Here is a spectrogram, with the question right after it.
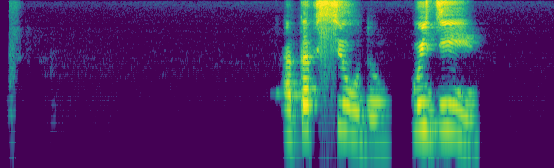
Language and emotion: Russian, angry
